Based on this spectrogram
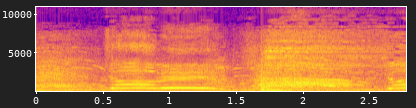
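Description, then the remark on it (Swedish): A crowd of demonstrators protesting at a football arena shouts loudly, screaming themselves hoarse, with long, strained bellowing cries rising over a dense wash of voices in two main surges. “Så hör jag liksom det här dånet av trummor och liksom demonstrationer och folk som skriker, liksom skriker sig hesa då.”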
